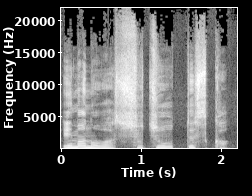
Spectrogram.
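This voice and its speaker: A performer playing a polite, protective young man in an anime audio drama, calm and careful in manner. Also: mid-range voice, slow, no room sound. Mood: hesitant, doubtful. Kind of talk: Japanese anime drama CD acting.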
